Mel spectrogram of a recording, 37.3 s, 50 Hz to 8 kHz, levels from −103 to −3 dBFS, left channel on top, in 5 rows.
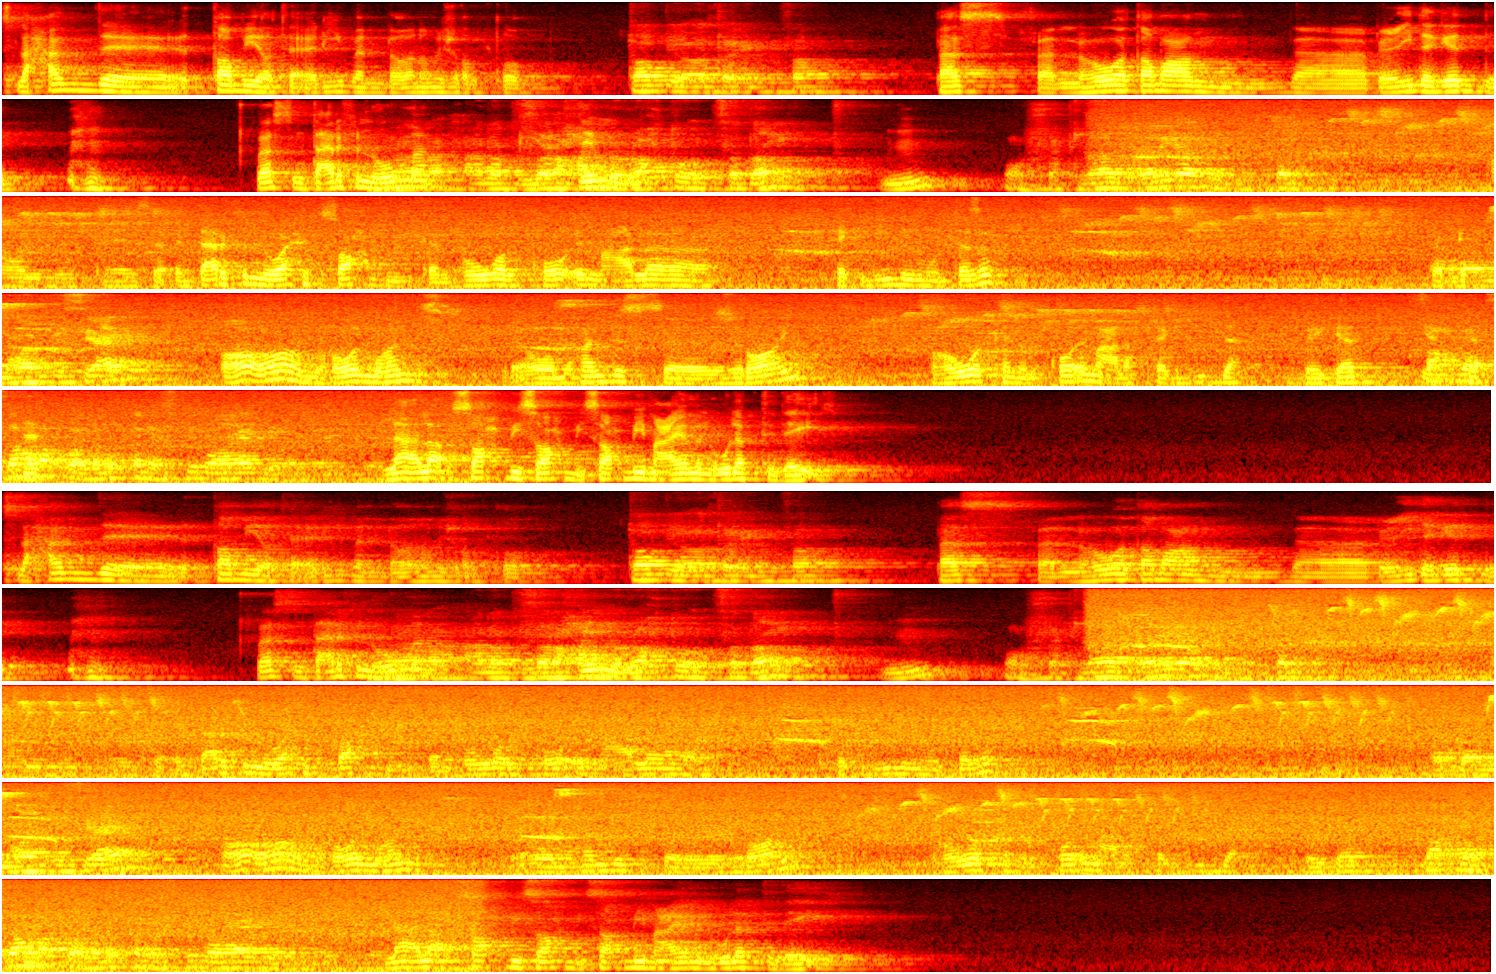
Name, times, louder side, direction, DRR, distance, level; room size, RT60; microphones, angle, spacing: voice 1, 0.0-2.6 4.7-7.5 7.8-8.0 8.7-9.6 10.0-10.7 11.9-12.1 14.9-18.5 19.1-19.9 22.1-22.2 23.5-26.4 27.0-30.0 31.7-34.0, left 5 dB, 80° left, 8 dB, 0.4 m, -22 dB
voice 2, 3.1-4.1 9.3-11.4 12.5-14.0 22.0-23.1 29.5-31.8, left 1 dB, 15° left, 1 dB, 0.9 m, -23 dB
sound 1, 12.9-32.3, right 5 dB, 55° right, 0.5 m, -26 dB
sound 2, 21.3-24.0 24.8-24.9 25.2-30.1, equal, 35° right, 1.2 m, -45 dB
8.0 x 4.5 x 5.3 m, 1.1 s
head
